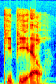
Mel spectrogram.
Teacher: Instead, it frequently reduces, so the L consonant at the end essentially forms its own syllable. This is called the syllabic vowel. · You might not hear a clear vowel sound between the P and the L. It's almost like the sounds merge together, P, P, P. · It almost sounds like people, but with that middle vowel sound kind of swallowed or skipped. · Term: Syllabic L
